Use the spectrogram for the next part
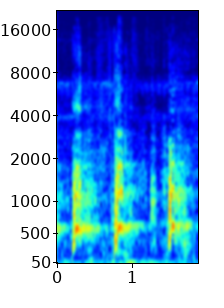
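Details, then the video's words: Pet German Shepherd guarding its area at night, giving three sharp barks about every three-quarters of a second, each with a quick rising onset, over a faint constant high-pitched hum. "German Shepherd Barking & Protecting at Night"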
